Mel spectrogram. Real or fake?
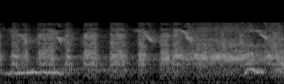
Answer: fake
